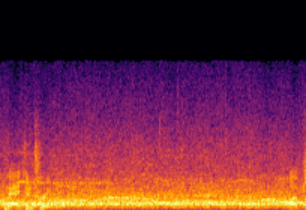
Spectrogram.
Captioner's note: crowd cheering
